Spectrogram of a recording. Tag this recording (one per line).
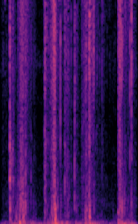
nature
foot
steps
forest
field-recording
footstep
walk
footsteps
walking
